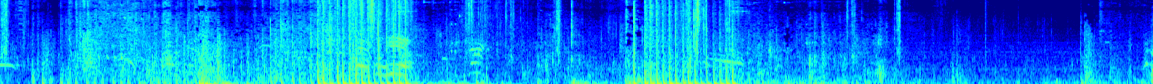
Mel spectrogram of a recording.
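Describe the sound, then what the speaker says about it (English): Video game gunfire from an enemy shooting from a crane: two dense bursts of rapid automatic fire, each lasting a second or two, mixed with scattered single shots and game noise, with faint talk underneath. "shooting at me from the crane"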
